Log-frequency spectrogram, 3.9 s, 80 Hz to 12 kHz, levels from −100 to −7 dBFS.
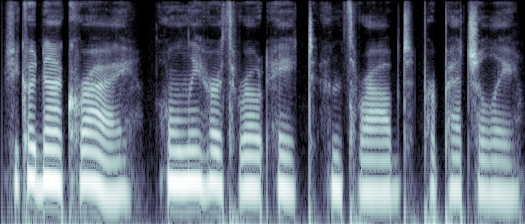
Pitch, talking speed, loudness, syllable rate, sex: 180 Hz, 165 wpm, -18 LUFS, 4.7 syllables/s, female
